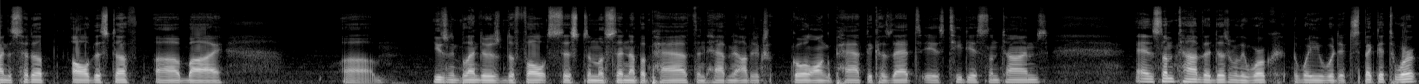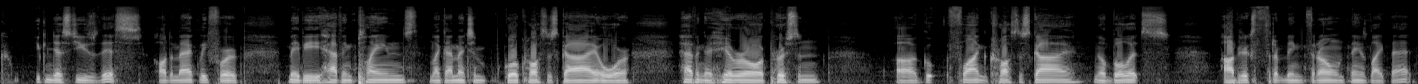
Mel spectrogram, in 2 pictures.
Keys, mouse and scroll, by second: 17.5-18.0 scroll down 2.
